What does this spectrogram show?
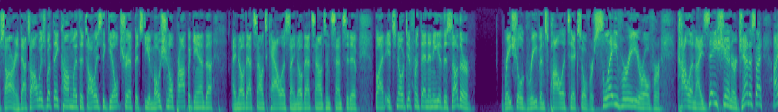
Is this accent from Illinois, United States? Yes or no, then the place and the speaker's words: yes; Chicago, Illinois, United States; I'm a Christian. I'm from Chicago. I was born in 1998.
